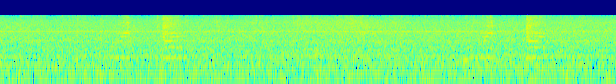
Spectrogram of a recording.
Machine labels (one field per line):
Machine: slide rail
